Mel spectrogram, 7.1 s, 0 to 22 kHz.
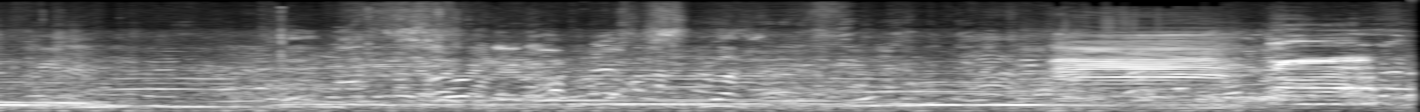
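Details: Cows and calves at Ambari cattle market in Dinajpur on 31 January 2025, being bought and sold; low, drawn-out moos rise and fall beneath constant crowd chatter and bargaining voices, with a brief higher tonal sound near the end.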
